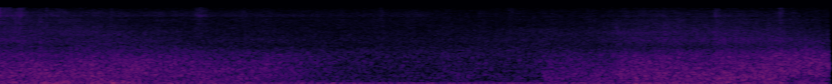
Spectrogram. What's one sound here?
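Wind blows over the microphone outdoors.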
